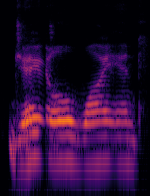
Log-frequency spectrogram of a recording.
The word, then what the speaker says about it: Joynt: Joynt, like your elbow or your knee Oh, joint, but just spelled with a Y.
